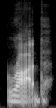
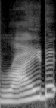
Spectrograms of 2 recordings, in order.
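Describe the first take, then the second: First: "rod" for ride, one flat open vowel; Southern "rod", no glide in the vowel; exchanged vowel. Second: Said in the usual way. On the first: Shown as a demonstration. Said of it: "exchanging vowels". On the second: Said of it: "like, instead of ride".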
